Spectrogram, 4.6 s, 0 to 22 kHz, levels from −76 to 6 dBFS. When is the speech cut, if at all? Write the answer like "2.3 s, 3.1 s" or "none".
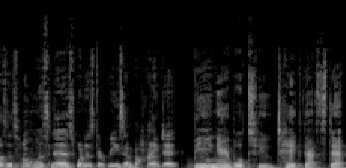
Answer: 2.4 s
